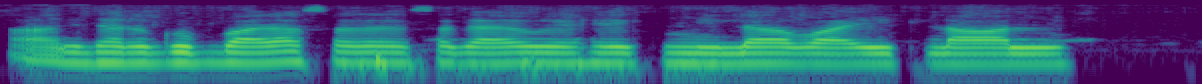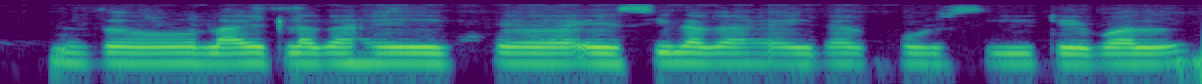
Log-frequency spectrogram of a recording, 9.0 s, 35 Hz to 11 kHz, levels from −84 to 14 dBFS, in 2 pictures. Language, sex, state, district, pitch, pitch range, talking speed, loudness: Hindi, male, Chhattisgarh, Rajnandgaon, 145 Hz, 145-150 Hz, 135 wpm, -15 LUFS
